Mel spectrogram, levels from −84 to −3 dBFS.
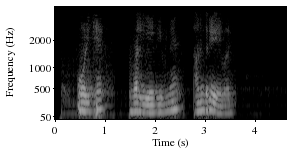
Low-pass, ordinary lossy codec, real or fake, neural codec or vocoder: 3.6 kHz; MP3, 16 kbps; fake; codec, 16 kHz in and 24 kHz out, 0.6 kbps, FireRedTTS-2 codec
